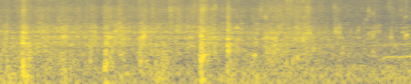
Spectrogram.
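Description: A swimmer splashing in a pool: water churning and sloshing, with a few sharper splashes through it.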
